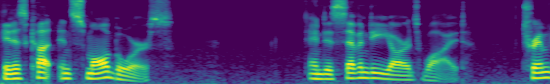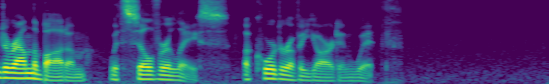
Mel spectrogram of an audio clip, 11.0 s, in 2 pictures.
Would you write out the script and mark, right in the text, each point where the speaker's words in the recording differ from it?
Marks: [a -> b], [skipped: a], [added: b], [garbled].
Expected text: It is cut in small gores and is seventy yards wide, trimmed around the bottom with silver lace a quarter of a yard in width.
It is cut in small gores and is seventy yards wide, trimmed around the bottom with silver lace a quarter of a yard in width.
